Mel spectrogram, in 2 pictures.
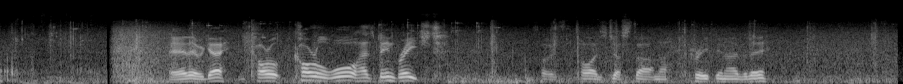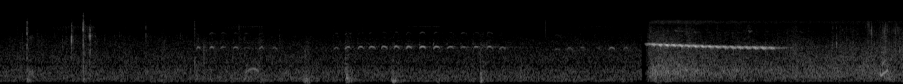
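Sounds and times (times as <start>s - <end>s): soft outdoor hiss: 1.0s - 18.0s
bird calling in rapid trills: 14.7s - 17.0s.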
